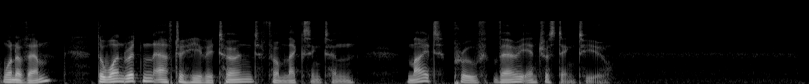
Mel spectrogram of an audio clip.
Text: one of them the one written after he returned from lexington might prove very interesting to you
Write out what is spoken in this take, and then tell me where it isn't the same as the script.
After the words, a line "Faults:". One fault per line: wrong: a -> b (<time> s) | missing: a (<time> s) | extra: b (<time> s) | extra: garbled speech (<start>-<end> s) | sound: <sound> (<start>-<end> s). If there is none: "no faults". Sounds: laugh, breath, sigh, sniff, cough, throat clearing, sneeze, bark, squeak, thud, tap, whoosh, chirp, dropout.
one of them the one written after he returned from lexington might prove very interesting to you
Faults:
no faults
